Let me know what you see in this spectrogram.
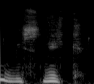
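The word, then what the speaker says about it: мясник: این کلمه هم دو هیجا دارد، میاس و نیک، زده در هیجای دوم افتاده است و یا در هیجای یکم که زده ندارد تبدیل شده است به چی؟ ای. ما تلفظش میکنیم میسنیک.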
